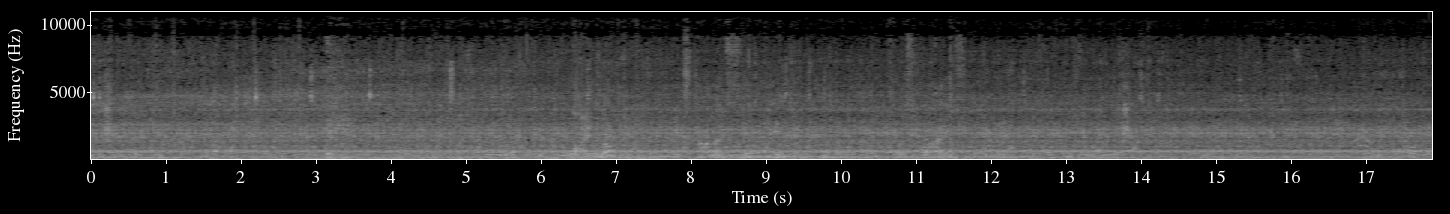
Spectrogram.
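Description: Adults murmur and talk in a crowded room.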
